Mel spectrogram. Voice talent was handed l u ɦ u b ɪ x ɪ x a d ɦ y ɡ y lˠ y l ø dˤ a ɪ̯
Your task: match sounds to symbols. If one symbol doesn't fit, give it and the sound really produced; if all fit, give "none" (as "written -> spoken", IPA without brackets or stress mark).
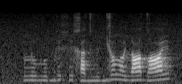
ɡ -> ɟ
